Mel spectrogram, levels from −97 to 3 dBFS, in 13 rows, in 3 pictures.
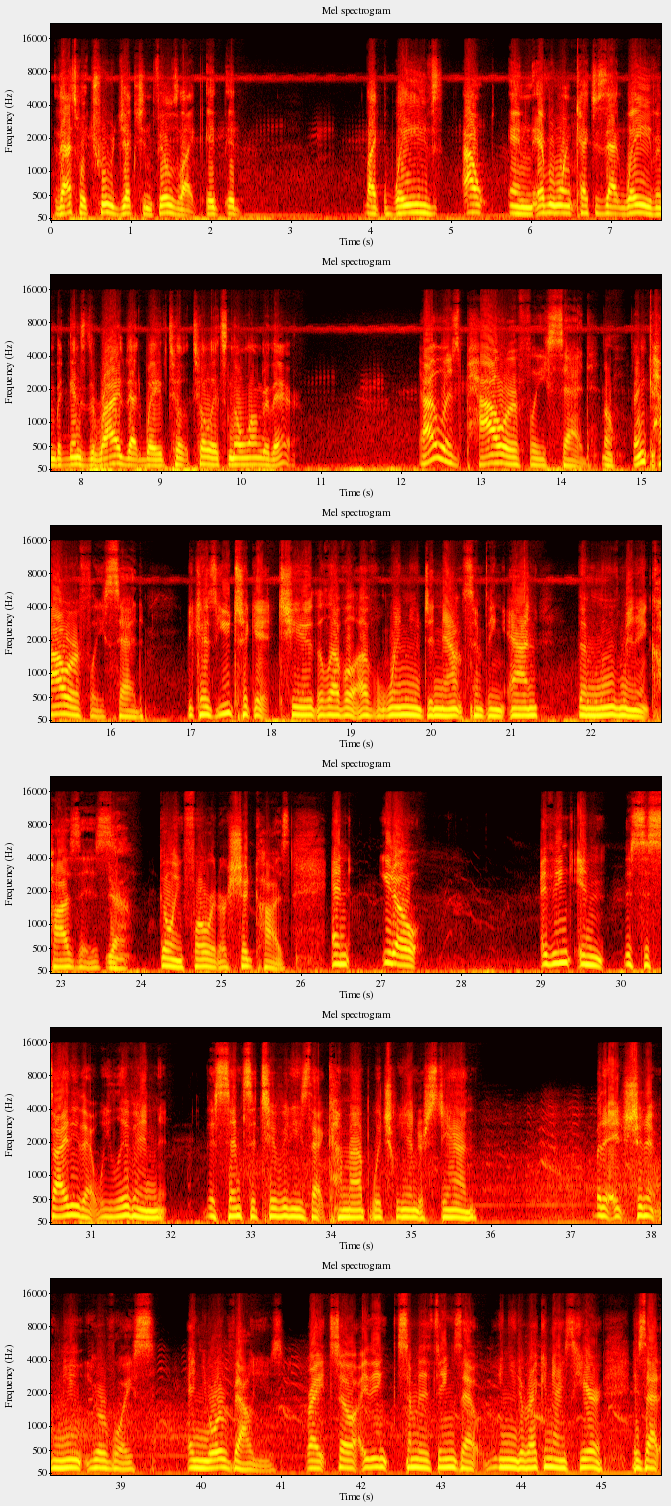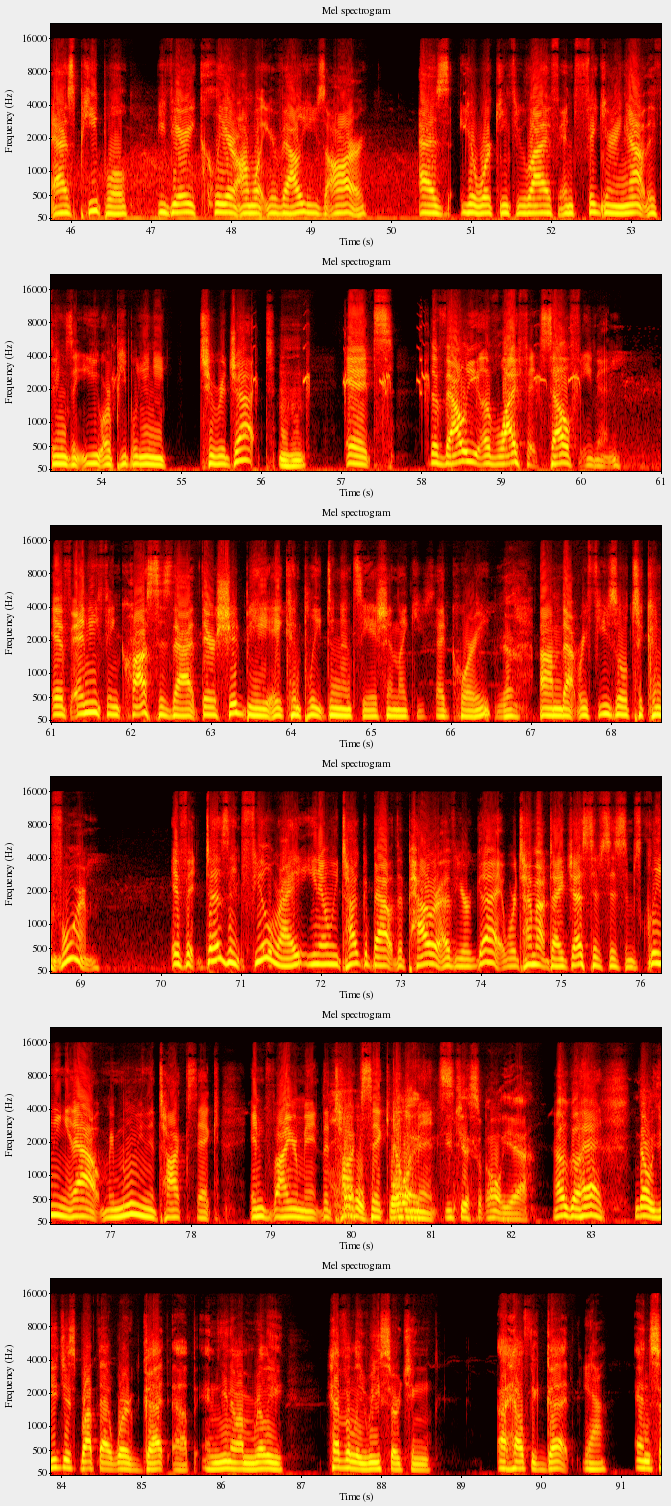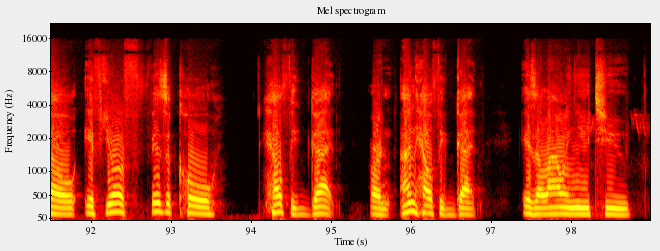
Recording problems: distortion; slight; 7% of the sound clipped
animal sounds; faint; throughout; 20 dB below the speech

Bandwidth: 16 kHz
